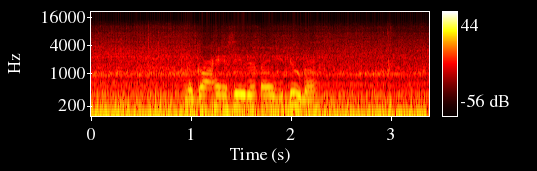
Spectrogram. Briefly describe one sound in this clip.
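A motorcycle engine revs up briefly and drops back.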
